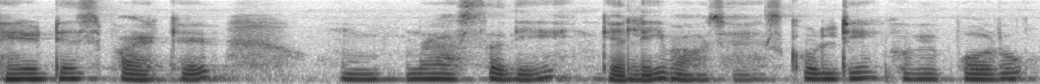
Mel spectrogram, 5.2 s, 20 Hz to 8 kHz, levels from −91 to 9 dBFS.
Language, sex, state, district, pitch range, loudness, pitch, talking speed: Bengali, male, Tripura, West Tripura, 135-150 Hz, -18 LUFS, 145 Hz, 115 wpm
